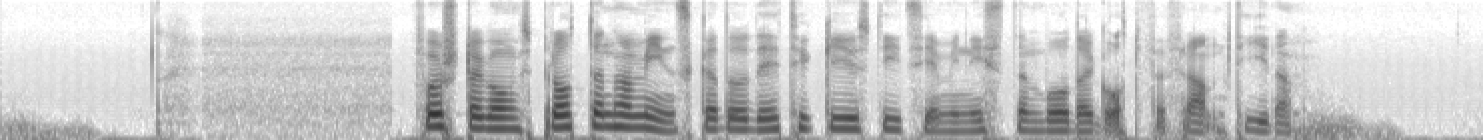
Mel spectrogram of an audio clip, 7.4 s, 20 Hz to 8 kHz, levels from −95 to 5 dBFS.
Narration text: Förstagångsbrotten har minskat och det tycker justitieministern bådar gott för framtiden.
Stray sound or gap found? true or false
false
